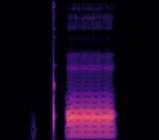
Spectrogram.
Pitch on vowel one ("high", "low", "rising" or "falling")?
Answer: high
